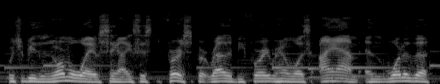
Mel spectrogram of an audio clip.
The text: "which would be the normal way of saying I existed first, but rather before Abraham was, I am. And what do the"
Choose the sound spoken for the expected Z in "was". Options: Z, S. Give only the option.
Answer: Z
